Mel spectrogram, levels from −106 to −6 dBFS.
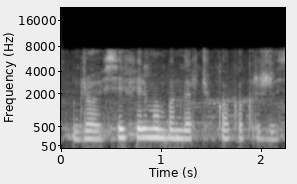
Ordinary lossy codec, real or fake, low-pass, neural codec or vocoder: Opus, 32 kbps; real; 7.2 kHz; none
